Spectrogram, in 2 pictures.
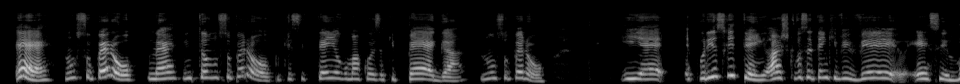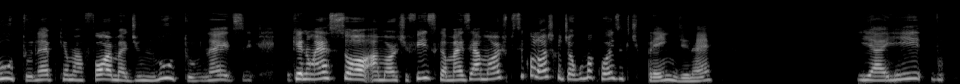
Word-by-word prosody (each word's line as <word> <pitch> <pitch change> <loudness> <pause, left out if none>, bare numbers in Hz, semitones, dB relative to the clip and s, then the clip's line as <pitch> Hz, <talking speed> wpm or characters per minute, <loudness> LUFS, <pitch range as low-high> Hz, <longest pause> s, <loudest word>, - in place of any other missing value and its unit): É, 210 - +8
não 285 +3 -5
superou, 310 - +4
né? 260 +3 +2
Então, 290 +2 -3
não 310 - -7
superou, 325 - -3
porque 215 +7 -16
se 245 +2 -11
tem 280 +1 -1
alguma 250 -2 -3
coisa 235 -3 -7
que 230 - -12
pega, 210 -7 0
não 270 +5 -8
superou 270 - -4 0.7
e 260 0 +1
é 240 +4 -1 0.2
é 240 - -8
por 280 +5 -2
isso 365 +2 +3
que 420 0 +4
tem. 240 - +1
Acho 285 +4 +4
que - - -19
você 315 +1 -3
tem 315 0 -3
que 300 -2 -4
viver 285 - -1
esse 250 - 0
luto, 250 -1 -1
né, 215 +3 0
porque 220 +2 -12
é 225 - -3
uma 200 -2 -3
forma 225 -5 +3
de 185 +3 -8
um 185 -1 -4
luto, 260 - -2
né, 200 +4 -2
esse 195 0 -13 0.3
porque 255 +4 +5
não 245 -1 +1
é 285 +4 +6
só 255 -5 +6
a 200 - +2
morte 195 0 -2
física, 275 -6 -2
mas 205 +3 +1
é - - +2
a 235 - +5
morte 275 +6 -1
psicológica 355 -4 -1
de 250 - -7
alguma 275 +7 -3
coisa 260 0 -2
que - - -21
te - - -16
prende, 170 -2 -1
né? 170 +7 -3 1.4
E 205 0 -1
aí 220 +9 -1
vo 220 0 -14
245 Hz, 195 wpm, -26 LUFS, 205-285 Hz, 1.4 s, É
